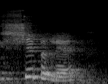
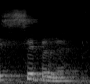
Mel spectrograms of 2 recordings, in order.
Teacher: They don't have the sh sound in their phonetic system. So instead of saying Shibboleth, they say Sibboleth.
